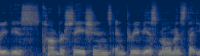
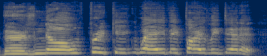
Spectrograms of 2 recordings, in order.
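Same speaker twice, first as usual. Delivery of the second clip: high, very loud, drawn-out shout; disbelieving excited yell; 18 dB louder than usual. Retold or imitated. Reenacting first reaction to the reveal.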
